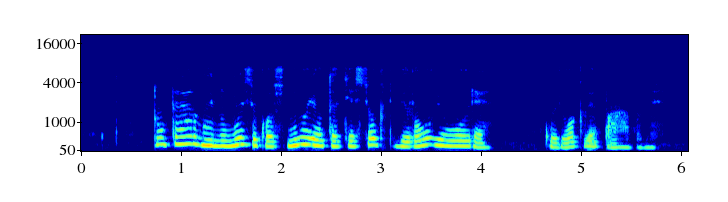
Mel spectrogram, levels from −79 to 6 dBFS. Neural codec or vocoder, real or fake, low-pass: codec, 16 kHz, 8 kbps, FreqCodec, smaller model; fake; 7.2 kHz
